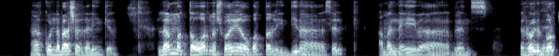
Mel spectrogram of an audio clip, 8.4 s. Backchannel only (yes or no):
yes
